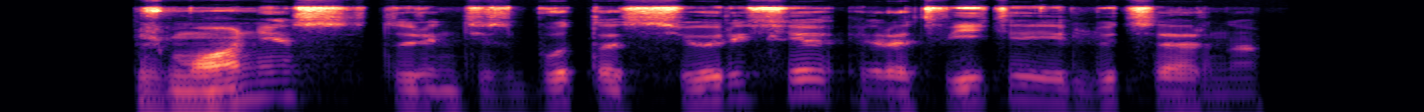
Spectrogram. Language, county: Lithuanian, Marijampolė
